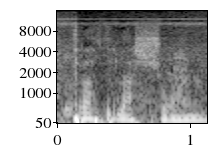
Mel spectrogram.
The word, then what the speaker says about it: Traslacion: I remember one priest, actually it's being pronounced as Traslacion. Yes. But well, of course, Traslacion, For us Bicolanos.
